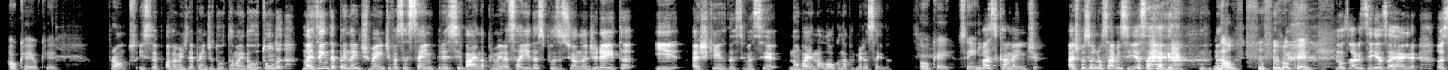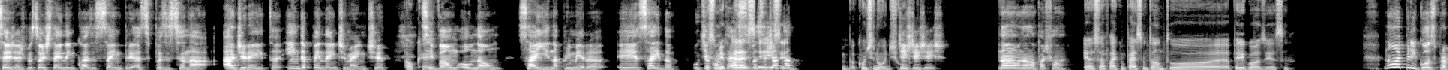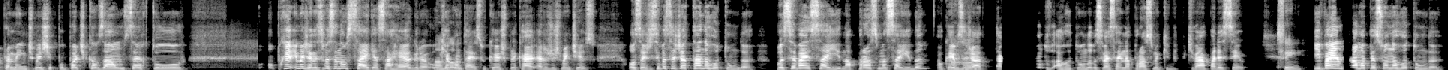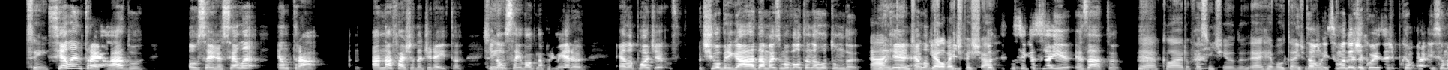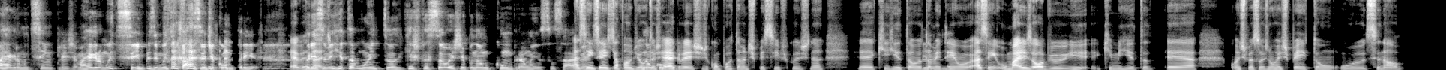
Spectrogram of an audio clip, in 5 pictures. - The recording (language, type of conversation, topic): Portuguese, unstructured, O que mais te irrita no comportamento das pessoas no trânsito?
- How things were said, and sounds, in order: laugh; giggle; other noise; unintelligible speech; other background noise; laugh; chuckle; laugh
